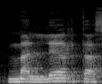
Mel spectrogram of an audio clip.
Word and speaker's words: malerta: Et il faut bien prononcer les deux L. – Oui, malerta. – Il y a le L du préfixe mal, le contraire, et le L de la racine l'erte, donc.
